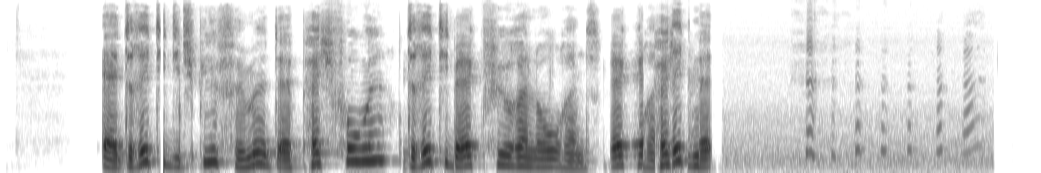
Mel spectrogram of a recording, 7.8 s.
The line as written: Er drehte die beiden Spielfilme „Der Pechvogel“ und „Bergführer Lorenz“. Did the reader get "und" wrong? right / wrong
wrong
